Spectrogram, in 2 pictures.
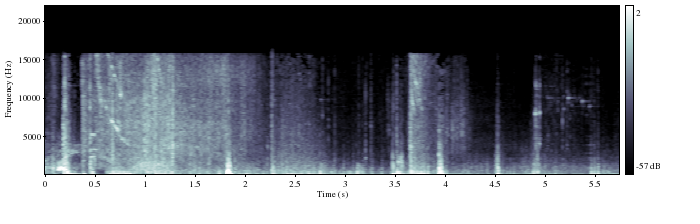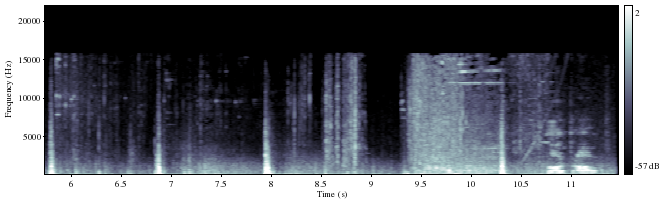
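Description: Gunshots fire sharply, one at a time, with a short echo.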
